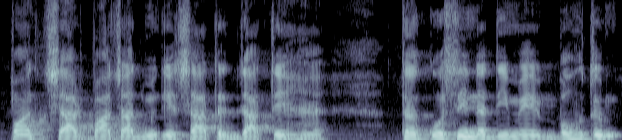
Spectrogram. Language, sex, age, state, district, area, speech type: Urdu, male, 60+, Bihar, Darbhanga, rural, spontaneous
